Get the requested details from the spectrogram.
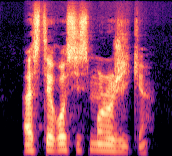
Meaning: asteroseismological
- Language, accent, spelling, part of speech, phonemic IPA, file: French, France, astérosismologique, adjective, /as.te.ʁo.sis.mɔ.lɔ.ʒik/, LL-Q150 (fra)-astérosismologique.wav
